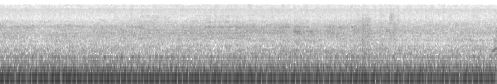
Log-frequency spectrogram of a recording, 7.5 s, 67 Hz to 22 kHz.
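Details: 1988 Fox-body Mustang revived with a new fuel system, running after first start: a deep, even rumble with a smooth steady beat and no misfire or knocking; normal running.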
